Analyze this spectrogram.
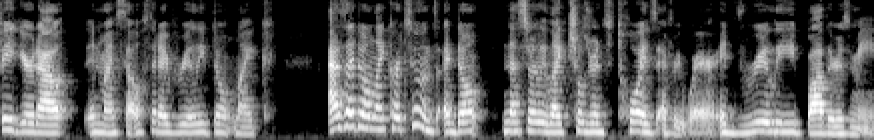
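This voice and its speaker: Recorded very cleanly against a silent background, a woman with an American accent speaks at a medium pitch. Her tone is animated, her pace fairly slow, and her pitch varies in an ordinary way. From US West Coast, Los Angeles, San Fernando Valley. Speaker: community organizer and mother. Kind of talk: casual chat. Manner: animated, laughing.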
